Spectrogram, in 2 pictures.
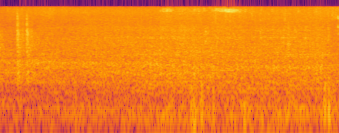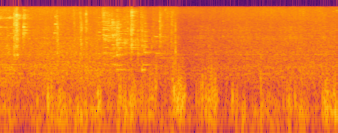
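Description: Outdoor vehicle noise with wind gusting on the microphone, and a cluster of light metallic clinks and rattles around the middle.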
